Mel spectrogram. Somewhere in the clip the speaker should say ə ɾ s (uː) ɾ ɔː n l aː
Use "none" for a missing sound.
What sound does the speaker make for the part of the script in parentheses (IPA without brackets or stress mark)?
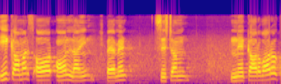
ɔː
